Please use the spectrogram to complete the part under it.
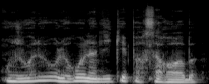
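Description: A man's voice: mid-range voice, animated, fast, dark tone, husky, voice pushed up. A man reading aloud voices a proud, worldly middle-aged woman dressmaker who speaks in a dry, knowing, confiding way.

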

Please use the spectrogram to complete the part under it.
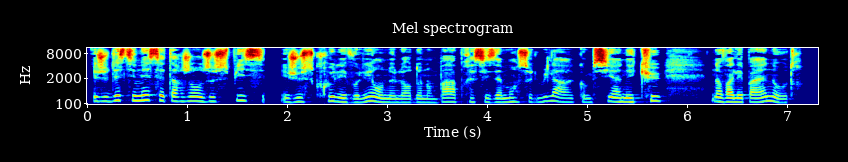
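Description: A woman's voice: on the low side, fairly quick, mellow, natural voice. A woman reading an audiobook, voicing a boastful, proud male banker who turns nervous and stammering. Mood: affolé. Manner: swaggering, then flustered and stammering.

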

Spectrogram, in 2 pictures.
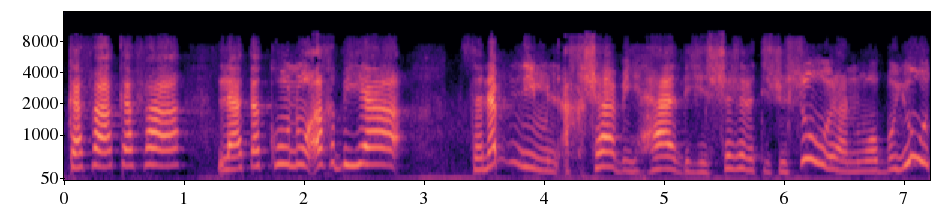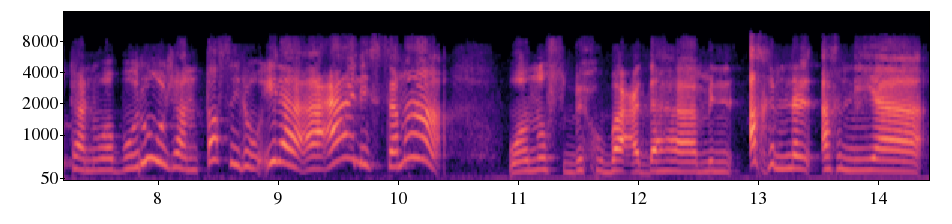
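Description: A woman voicing an angry, greedy male furniture seller who shouts at the villagers. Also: high voice, animated, moderate pace, highs cut off, voice pushed down. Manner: shouting, bossy.

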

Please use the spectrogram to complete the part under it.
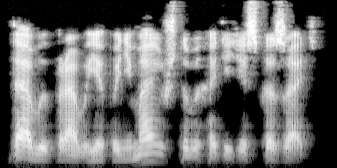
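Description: A man's voice: deep voice, animated, a little fast, fairly bright tone, lo-fi sound, slight background noise. A man reading a tormented lovesick king.

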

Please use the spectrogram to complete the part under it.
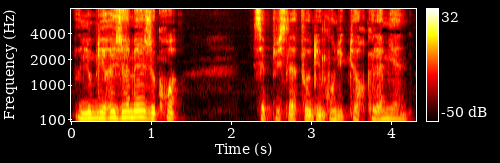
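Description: A headstrong, impetuous young woman, merry and quick to ask after everyone, voiced by a man reading a storybook. The voice sits noticeably higher than his own and keeps a dark, slightly husky grain. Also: natural voice. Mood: eager. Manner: eager, quick questions. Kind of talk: audiobook character reading.

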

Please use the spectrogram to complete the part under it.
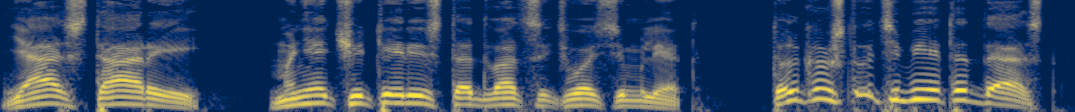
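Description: A man voicing a small, furry, ancient house spirit in an audiobook, creaky and grumbling, teasing the boy he talks to. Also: mid-range voice, very animated, a little slow, no room sound, clean studio sound, voice pushed up. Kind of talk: audiobook character voice.

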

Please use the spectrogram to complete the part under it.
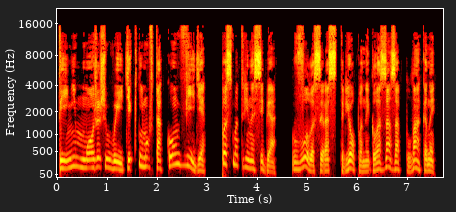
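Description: A man's voice: on the high side, lively intonation, normal speed, mellow, no echo, clean studio sound, pitched above the performer's own voice. A man voicing a young nurse in an audiobook, talking in a honeyed, cooing, motherly way. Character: young nurse, sugary, worldly-wise confidante. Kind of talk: audiobook character reading.

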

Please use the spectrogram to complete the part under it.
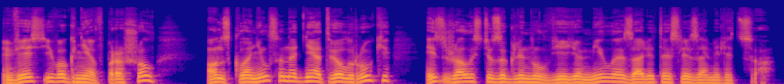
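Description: A man narrating an audiobook story in a measured, even manner on a close microphone. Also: medium pitch, dry recording. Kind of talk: scripted narration.

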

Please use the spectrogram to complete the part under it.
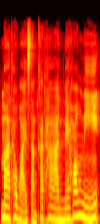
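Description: A woman voicing a frightened older mother who pleads slowly and earnestly with ghosts in a told story. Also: natural voice.

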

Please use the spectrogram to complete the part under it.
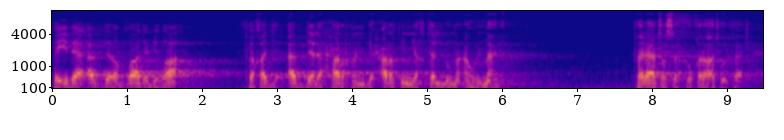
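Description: A man with a Najdi Saudi accent teaching a religious text to a class, explaining deliberately and putting questions to his students. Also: mid-range voice, fairly even intonation, a little mellow, muffled recording. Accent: Najdi Saudi Arabic. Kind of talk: classroom lecture explaining a book. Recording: echoey hall with long reverb.

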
